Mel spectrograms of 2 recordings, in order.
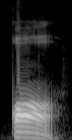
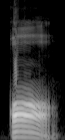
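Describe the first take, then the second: First: The syllable is said with rounded lips. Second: The syllable is said with rounded lips.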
